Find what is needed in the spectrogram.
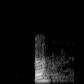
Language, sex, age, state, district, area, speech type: Punjabi, male, 30-45, Punjab, Tarn Taran, rural, conversation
